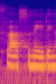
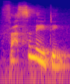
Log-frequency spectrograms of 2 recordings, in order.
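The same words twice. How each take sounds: First: The word sounds flat, sarcastic and unimpressed. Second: The word sounds genuinely excited and enthusiastic. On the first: The topic is actually boring. "she said that in a very sarcastic way" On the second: The topic is truly interesting. "She did not say it fascinating"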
